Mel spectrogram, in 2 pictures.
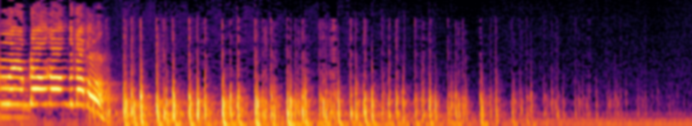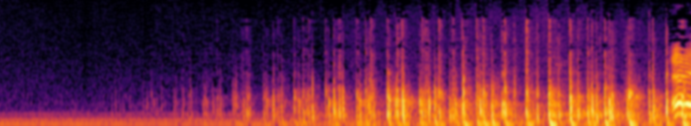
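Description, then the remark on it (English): Horse hooves clip-clop in a steady trotting rhythm, fading away until nearly silent, then growing louder again as they return; a brief voice sounds at the very start. “Come on, horse, let's pick 'em up”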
